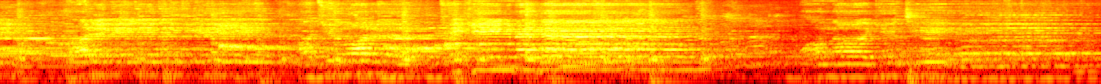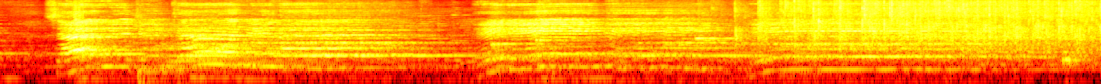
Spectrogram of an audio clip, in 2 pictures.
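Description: Choir singing a Turkish classical song with instrumental accompaniment. In the last few seconds applause breaks out over the held final note.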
